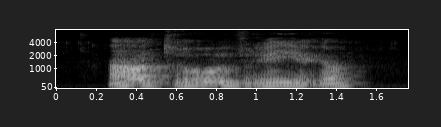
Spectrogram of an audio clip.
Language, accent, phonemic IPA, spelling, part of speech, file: French, Canada, /ɑ̃.tʁu.vʁi.ʁa/, entrouvrira, verb, LL-Q150 (fra)-entrouvrira.wav
- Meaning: third-person singular simple future of entrouvrir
